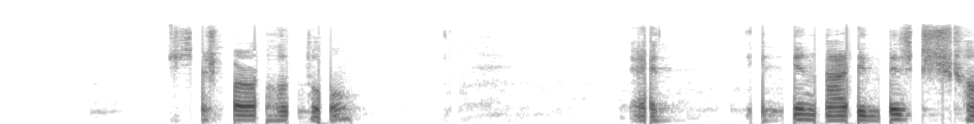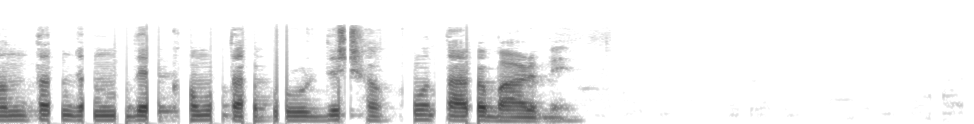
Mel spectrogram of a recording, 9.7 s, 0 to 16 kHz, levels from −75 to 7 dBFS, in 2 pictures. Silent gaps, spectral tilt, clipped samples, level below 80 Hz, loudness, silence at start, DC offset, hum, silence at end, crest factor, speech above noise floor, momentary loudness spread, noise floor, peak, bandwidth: 1.91-1.97 s, 2.07-2.12 s, 3.03-3.09 s, 3.60-3.65 s, 6.89-6.93 s; -5 dB/octave; under 0.1%; -56 dBFS; -23 LUFS; 0.85 s; under 0.1%; none; 2 s; 22 dB; 46 dB; 15 LU; -69 dBFS; -4 dBFS; 7.8 kHz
